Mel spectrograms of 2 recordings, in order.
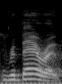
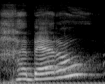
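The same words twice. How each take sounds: First: The name is pronounced with English sounds. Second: The name is pronounced with non-English sounds. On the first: The speaker calls it wrong. "that's such an English way" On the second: The speaker calls it right. "I think it's meant to be"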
